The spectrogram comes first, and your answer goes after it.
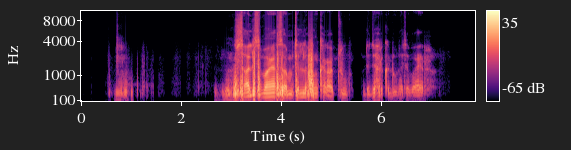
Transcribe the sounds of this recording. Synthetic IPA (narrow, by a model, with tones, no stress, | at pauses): saː˦lɪ˨smaː˦jaː˦saː˨muː˦tɐ˦lːɐ˨ɸɪ˦ŋkʰɐ˨ɾaː˨tʰuː˦ | da˨d͡ʒɪ˦ha˨rkʰɐ˨duː˦naː˦ta˦baː˦jɐ˦r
